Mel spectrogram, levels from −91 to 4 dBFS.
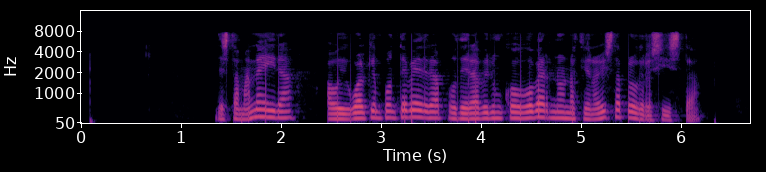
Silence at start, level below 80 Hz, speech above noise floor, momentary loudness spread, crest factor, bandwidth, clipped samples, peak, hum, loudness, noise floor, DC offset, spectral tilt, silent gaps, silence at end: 0.1 s; -72 dBFS; over 51 dB; 8 LU; 18 dB; 8 kHz; under 0.1%; -24 dBFS; none; -40 LUFS; under -90 dBFS; under 0.1%; -5.5 dB/octave; none; 0.5 s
